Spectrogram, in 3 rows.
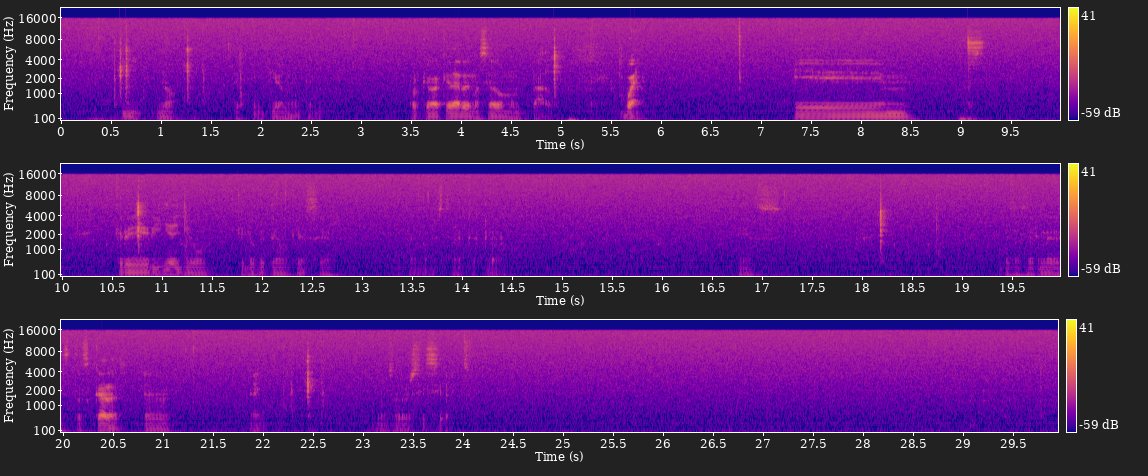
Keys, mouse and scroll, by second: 1.2 ctrl+z, 2.5 click, 4.4-4.7 scroll down 3, 4.8 shift+middle click, 5.4 shift+scroll up 2, 7.2 scroll down 2, 8.7-10.3 middle drag, 10.5 shift+middle click, 11.8 click, 13.2 click, 14.9 middle click, 16.8 click, 17.3-17.9 scroll up 1, 17.9 shift+scroll up 1, 18.0 shift+middle click, 20.9 click, 22.1 c, 23.2-29.3 middle drag, 29.8 Escape.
